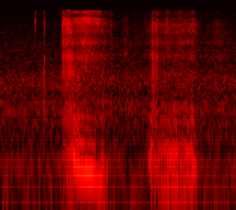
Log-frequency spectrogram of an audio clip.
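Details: Two rattling, snorting breaths a second apart from a sleeping dachshund–black Labrador mix dog over quiet room noise: ordinary snoring.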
